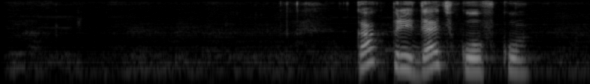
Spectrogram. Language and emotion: Russian, neutral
